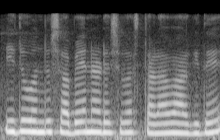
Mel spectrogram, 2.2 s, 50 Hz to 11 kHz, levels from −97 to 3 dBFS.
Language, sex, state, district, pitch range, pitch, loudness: Kannada, female, Karnataka, Bangalore, 225-245 Hz, 235 Hz, -11 LUFS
